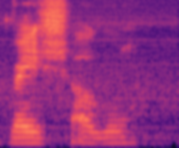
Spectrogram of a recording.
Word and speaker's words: Ra's al Ghul: And they just pronounce it Ra's? – Yeah. – S-H? – Yeah. Sh. Mm. Ra's al Ghul.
